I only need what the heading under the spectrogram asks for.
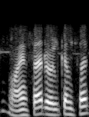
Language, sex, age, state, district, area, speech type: Tamil, male, 30-45, Tamil Nadu, Ariyalur, rural, conversation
